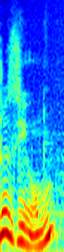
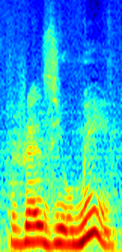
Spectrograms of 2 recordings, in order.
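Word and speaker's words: résumé: When you use this word in the form of a verb, then the word is pronounced as resume, which means to restart.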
